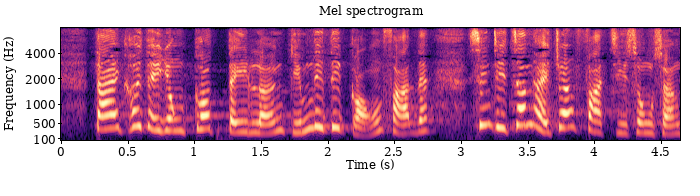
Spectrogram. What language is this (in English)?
Cantonese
